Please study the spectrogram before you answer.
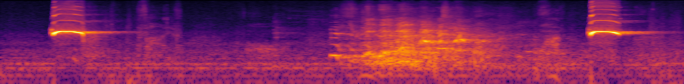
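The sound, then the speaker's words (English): Two loud, shrill blasts on a whistle, each short and high-pitched, used to signal turns in a group acting game, with a burst of laughter and chuckling from several people between them. “When I blow the whistle again, it's going to work.”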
